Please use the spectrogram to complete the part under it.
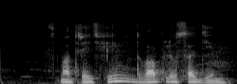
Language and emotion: Russian, neutral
